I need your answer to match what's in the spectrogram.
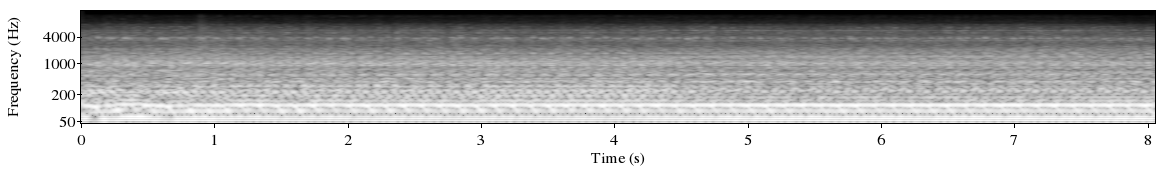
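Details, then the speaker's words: Abandoned GATR race truck, restarted just to hear it run, with the clutch unstrapped: the big diesel runs loud and steady with an even low beat of about 3.5 pulses per second, no knock, healthy running. "I thought maybe I'd fire it up just because I wanted to hear it run one more time, because I like hearing it run and I'm just really pumped that it runs."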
